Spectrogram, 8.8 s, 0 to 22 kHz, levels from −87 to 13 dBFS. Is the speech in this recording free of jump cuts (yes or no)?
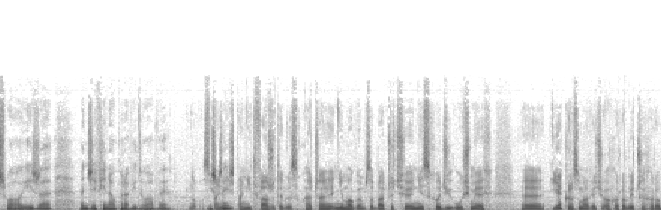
no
